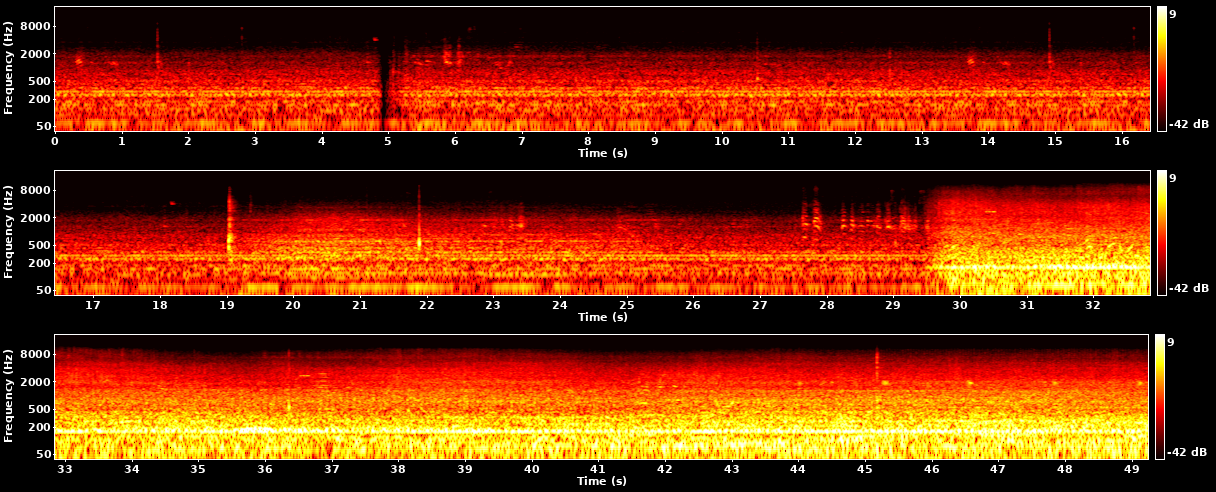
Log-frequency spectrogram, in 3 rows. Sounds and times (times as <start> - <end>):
Speech: 5.2 - 7.2, 31.7 - 34.8, 41.4 - 49.2.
